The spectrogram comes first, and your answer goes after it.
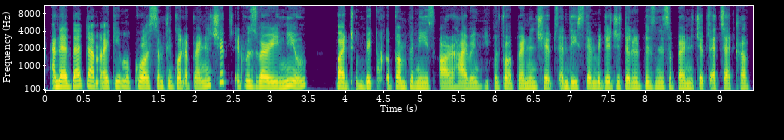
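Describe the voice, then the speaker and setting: Woman from pakistan chatting on a podcast, lowish voice, talks fast and candid. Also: little pitch movement, no echo. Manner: chatty, candid, many restarts. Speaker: guest, tech consultant. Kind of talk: podcast interview.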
